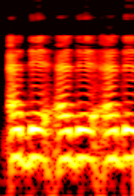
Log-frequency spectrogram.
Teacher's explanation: دال باریک قلقلہ کریں گے آپ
